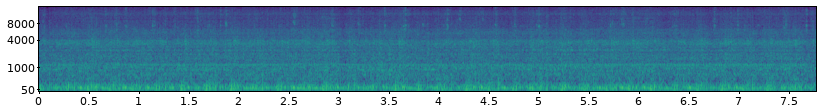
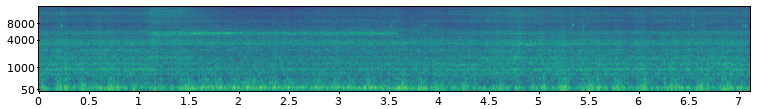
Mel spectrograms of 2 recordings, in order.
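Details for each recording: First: 1977 Ford F250 351M V8, Duraspark II, carb idle mixture screws just over 2 1/4 turns out: steady, even burble at a slightly low idle with no stumbles or misses. Normal idle. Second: 1977 Ford F250 351M V8, Duraspark II, hot, after blocking off vacuum lines: low uneven loping idle that never settles; rough idle unresolved, owner later suspects dirty carburetor and fouled plugs.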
